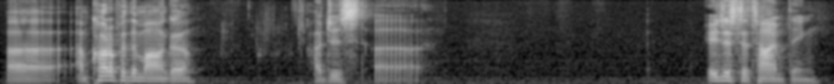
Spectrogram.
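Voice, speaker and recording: Low-voiced young man chatting on stream. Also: a little slow. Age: young adult. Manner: relaxed, rambling, reads viewer comments aloud. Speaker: livestream host reading chat. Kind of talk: casual livestream chat.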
